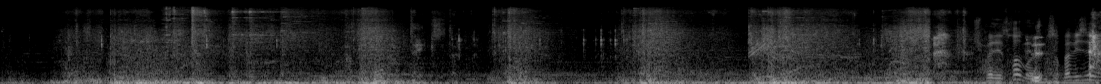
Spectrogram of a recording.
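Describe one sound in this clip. Game spell effects whoosh and clash during a fight.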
